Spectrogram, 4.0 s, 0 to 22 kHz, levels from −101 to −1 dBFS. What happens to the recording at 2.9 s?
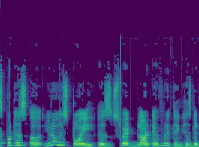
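At 2.9 s the speech sits within a run of word clock ticks from 0.18 to 3.82 s. An unlocked receiver clock slips about every 0.2 s, dropping or repeating one sample. This causes sharp, uneven ticks, seen as evenly spaced thin vertical lines on a spectrogram.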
